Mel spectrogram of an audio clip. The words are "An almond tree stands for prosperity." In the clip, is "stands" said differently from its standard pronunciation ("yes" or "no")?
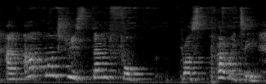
yes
